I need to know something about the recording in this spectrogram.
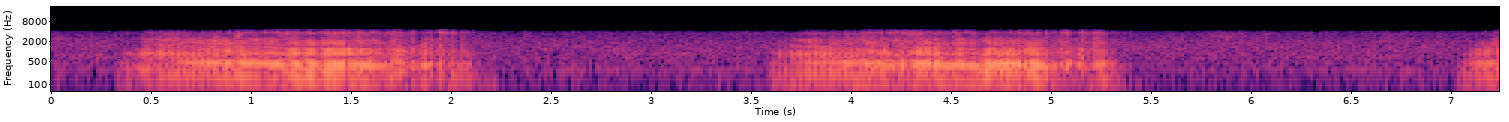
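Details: Drunk adult man snoring: loud, regular, vibrating snores about two seconds long, roughly every three and a half seconds (about 17 a minute), with faint steady hum between.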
